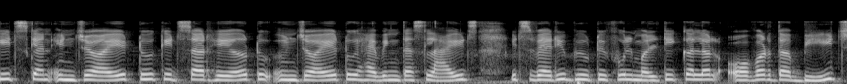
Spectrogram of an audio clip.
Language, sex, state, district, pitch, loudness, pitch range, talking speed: English, female, Maharashtra, Mumbai Suburban, 215 Hz, -13 LUFS, 200-230 Hz, 140 wpm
